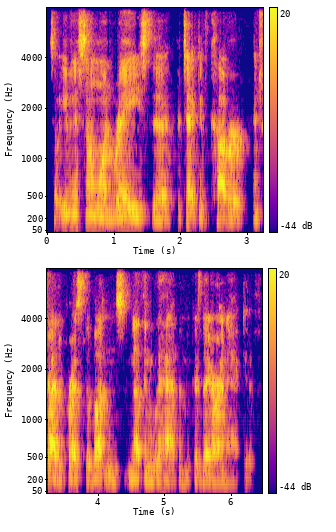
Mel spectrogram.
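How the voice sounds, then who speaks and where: A man's voice: low voice, a little fast. A man giving a methodical, step-by-step instructional presentation as a webinar trainer. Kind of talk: instructional slide presentation narration. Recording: dull, lo-fi webinar audio.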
